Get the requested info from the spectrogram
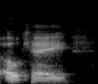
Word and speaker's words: OKeh: Or I should say we relaunched the OK, and that's spelled O-K-E-H.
